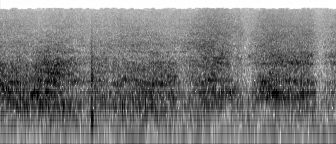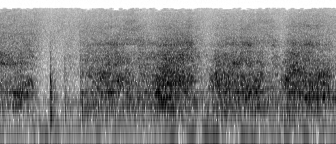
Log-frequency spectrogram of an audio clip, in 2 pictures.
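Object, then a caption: Printed cardboard box. Fingertips and nails scratch and rub across the lid of a closed, hollow, rectangular printed cardboard gift box lying flat on a table. Soft, dry scraping comes in repeated swells with brief pauses between strokes, over a faint steady low hum. Two sharp ticks stand out partway through.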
